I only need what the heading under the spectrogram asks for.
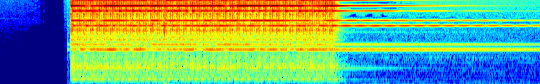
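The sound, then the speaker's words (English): A telephone rings for an incoming call: a single loud, continuous electric bell ring lasting about two seconds, then a fading, pulsing ring-out tail. “we've got a caller on the Blue Notes fan line”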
